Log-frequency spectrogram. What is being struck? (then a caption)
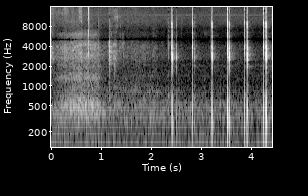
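Plastic game controller. Long fingernails tap and click on the buttons of a hollow, handheld gold/chrome plastic Xbox 360 controller. After a quiet, hissy start, an irregular series of short, dry clicks and taps follows, each with a bright edge and a hollow low-mid knock. The taps grow louder toward the end.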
